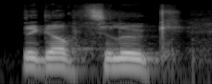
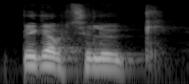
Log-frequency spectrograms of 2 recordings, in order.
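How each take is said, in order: Both takes have the same delivery.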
